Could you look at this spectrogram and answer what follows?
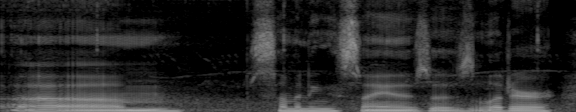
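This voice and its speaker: Woman, lively gameplay commentary, creaky voice, casual chatty delivery, faint game sound behind. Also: fairly low pitch, slow, a little hiss or hum. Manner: chatty, talking to herself and viewers. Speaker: let's play host.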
